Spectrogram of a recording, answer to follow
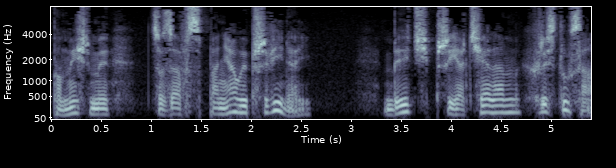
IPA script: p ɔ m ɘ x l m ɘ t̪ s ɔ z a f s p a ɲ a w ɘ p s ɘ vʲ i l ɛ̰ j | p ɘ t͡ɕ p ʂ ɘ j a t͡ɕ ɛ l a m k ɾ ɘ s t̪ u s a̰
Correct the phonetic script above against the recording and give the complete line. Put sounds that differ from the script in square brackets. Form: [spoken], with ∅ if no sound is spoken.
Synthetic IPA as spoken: p ɔ m ɘ [ɕ] l m ɘ t̪ s ɔ z a f s p a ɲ a w ɘ p [ʂ] ɘ vʲ i l ɛ̰ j | [b] ɘ t͡ɕ p ʂ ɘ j a t͡ɕ ɛ l [ɛ] m [x] ɾ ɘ s t̪ u s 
